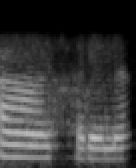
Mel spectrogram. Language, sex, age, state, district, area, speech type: Kannada, female, 18-30, Karnataka, Hassan, urban, conversation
